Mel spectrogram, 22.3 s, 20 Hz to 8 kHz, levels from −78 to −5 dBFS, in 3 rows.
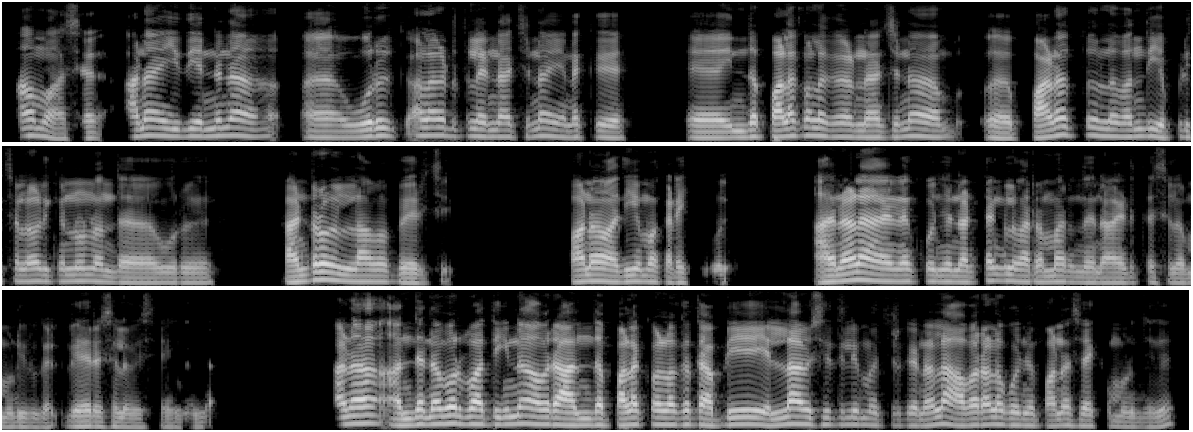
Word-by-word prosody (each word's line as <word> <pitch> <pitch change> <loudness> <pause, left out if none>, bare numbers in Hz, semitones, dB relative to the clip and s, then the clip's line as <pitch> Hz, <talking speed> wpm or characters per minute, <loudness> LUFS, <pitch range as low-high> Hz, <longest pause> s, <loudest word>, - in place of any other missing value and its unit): ஆமா 155 -4 -1
சார். 120 0 -5 0.2
ஆனா 170 +4 +1 0.2
இது 150 - -8
என்னன்னா 165 +2 0 0.8
ஒரு 155 +2 +2 0.2
காலகட்டத்தில 155 -3 -1
என்னாச்சுன்னா, 140 +2 -3
எனக்கு 135 0 -4 0.8
இந்த 130 +2 -1
பழக்கவழக்கம் 155 -1 +2
என்னாச்சுன்னா, 135 +3 -1 0.7
பணத்தில 160 +3 +1
வந்து 150 +2 -3
எப்படி 135 +1 -9
செலவழிக்கணும்னு 130 0 -2
அந்த 110 -1 -3 0.3
ஒரு 105 0 -5 0.6
கண்ட்ரோல் 155 +7 +4
இல்லாம 125 -1 +1
பேயிருச்சு 100 -2 -4 0.8
பணம் 130 +1 +4
அதிகமா 125 +1 -1
கிடைக்கும் 110 -1 -5
போது. - - -9 0.6
அதனால 145 +6 +6 0.2
எனக்கு 130 -1 -1
கொஞ்சம் 125 -1 -1
நட்டங்கள் 135 +3 -2
வர்ற 120 -1 -2
மாரி 125 0 -1
இருந்தது, 110 -2 -4
நான் 105 0 0
எடுத்த 105 +1 -11
சில 100 0 -5
முடிவுகள் 95 -1 -8
வேறு 110 0 0
சில 100 -1 -4
விஷயங்கள்ல. 90 0 -14 0.8
ஆனா 165 +3 +6 0.2
அந்த 135 +4 +3
நபர் 165 +1 +4
பார்த்தீங்கன்னா 155 +2 +3
அவர் 155 -1 +5
அந்த 135 +1 +1
பழக்கவழக்கத்தை 145 +1 +3
அப்படியே 145 +4 +1
எல்லா 155 +4 +5
விஷயத்திலேயும் 145 -1 -7
வச்சுருக்கதுனால, 125 +3 -2
அவரால 145 +2 +2
கொஞ்சம் 125 -3 -4
பணம் 130 +1 -2
சேர்க்க 110 -2 -6
முடிஞ்சுது. 100 +3 -8
135 Hz, 150 wpm, -22 LUFS, 120-150 Hz, 0.8 s, அதனால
